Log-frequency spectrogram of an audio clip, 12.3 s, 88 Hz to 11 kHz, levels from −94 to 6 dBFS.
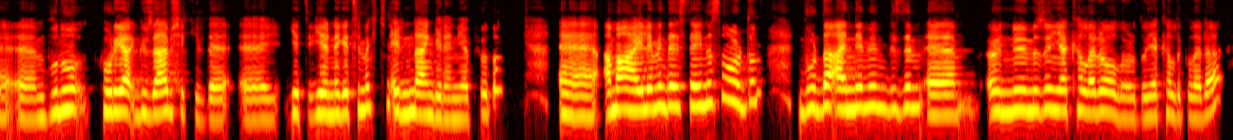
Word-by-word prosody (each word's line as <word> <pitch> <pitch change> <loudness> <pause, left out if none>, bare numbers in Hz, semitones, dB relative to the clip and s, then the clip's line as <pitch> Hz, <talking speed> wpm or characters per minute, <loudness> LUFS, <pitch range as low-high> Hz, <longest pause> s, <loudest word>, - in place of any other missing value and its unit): emm, 190 0 -5
bunu 255 +2 0 0.2
koruya 240 -1 +5
güzel 225 +1 +3
bir - - -7
şekilde, 195 -6 -5
eee, 185 +1 -5
get 225 0 -4
yerine 220 +1 +1
getirmek 245 +5 -1
için 295 +2 -14
elinden 220 -3 +2
geleni 190 -2 -5
yapıyordum. 190 - -6 0.6
Eee, 205 -2 0
ama 245 +4 +7
ailemin 260 +2 +4
desteğini 285 +1 +1
sordun. 335 0 -2 0.4
Burada 270 +3 +4
annemin 270 +1 +2
bizim, 270 +2 -3
emm, 215 0 +2 0.3
önlüğümüzün 245 +2 0
yakaları 245 -2 0
olurdu, 195 -4 -6
yakalıkları. 205 - -4
230 Hz, 130 wpm, -23 LUFS, 210-260 Hz, 0.6 s, ama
